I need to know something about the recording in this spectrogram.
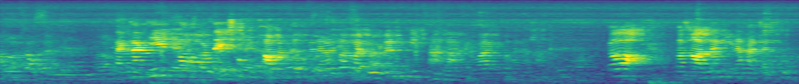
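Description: A young woman speaks with animation through a microphone over a loudspeaker.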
